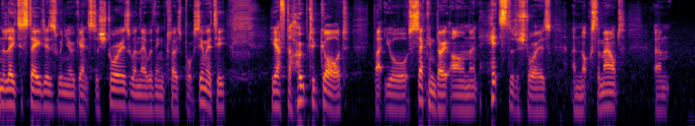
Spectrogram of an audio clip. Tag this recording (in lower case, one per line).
speech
